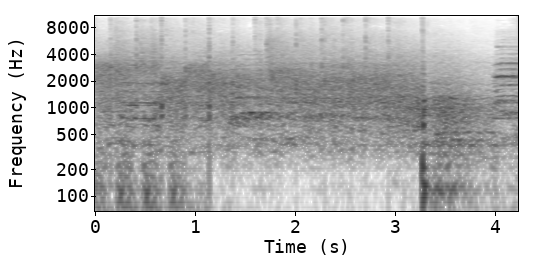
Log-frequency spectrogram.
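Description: Volleyball play in an echoing sports hall: girls' voices calling and chattering over scattered taps and thuds, with one sharp volleyball strike about three seconds in.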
